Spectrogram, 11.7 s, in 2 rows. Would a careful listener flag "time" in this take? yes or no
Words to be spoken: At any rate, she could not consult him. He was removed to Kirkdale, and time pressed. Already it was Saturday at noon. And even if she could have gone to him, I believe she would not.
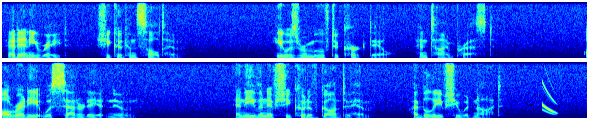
no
